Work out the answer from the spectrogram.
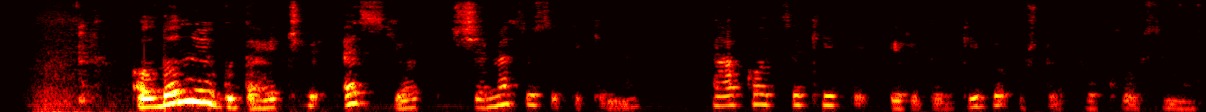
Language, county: Lithuanian, Šiauliai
